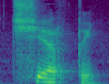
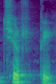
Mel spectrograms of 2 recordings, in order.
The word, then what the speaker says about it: черты: Alors, милые черты, alors tu as mal placé l'accentuation sur черты. Toi tu as dit черты, alors que c'est черты, l'accentuation sur la dernière syllabe.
